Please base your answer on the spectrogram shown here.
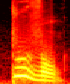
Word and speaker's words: pouvons: So, classic ending for nous, this ONS ending for nous, okay, nous pouvons, okay, you don't pronounce the final S, nous pouvons, Then vous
